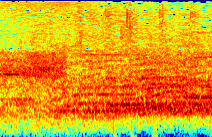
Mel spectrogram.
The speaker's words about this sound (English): Falcon Heavy is in startup. Some clapping in the control room.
